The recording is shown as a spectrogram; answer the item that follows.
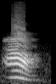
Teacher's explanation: आ विवृत माने आ बोलने पे आपका पूरा मुंह खुला है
